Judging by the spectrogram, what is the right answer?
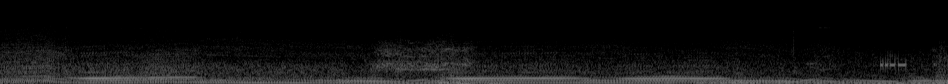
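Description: A car engine in the video game GTA 5 revving and rising in pitch as the vehicle speeds off, with tire squeals and engine notes shifting over a continuous hum, no talk.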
